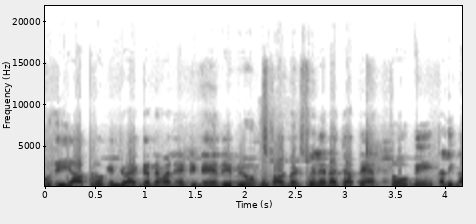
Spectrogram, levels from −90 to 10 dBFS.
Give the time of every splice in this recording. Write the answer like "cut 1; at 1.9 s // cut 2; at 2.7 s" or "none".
cut 1; at 2.2 s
